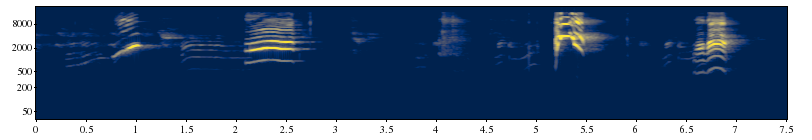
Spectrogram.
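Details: Pet parrot mimicking speech such as "mummy": rising whistled notes, a loud nasal syllable, quiet gaps, then a harsh squawk and a final arched call.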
